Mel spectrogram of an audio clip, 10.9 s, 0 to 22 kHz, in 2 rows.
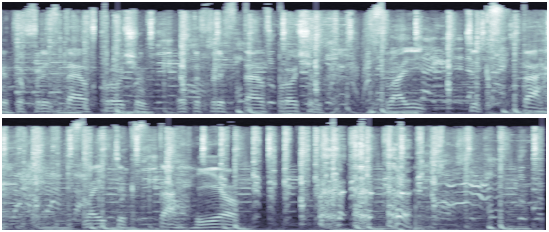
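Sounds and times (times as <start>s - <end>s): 
speech: 0.0s - 8.0s, 8.6s - 9.9s
strained raspy vocal noise: 0.0s - 10.4s
laughter: 3.1s - 7.2s
harsh coughing: 8.5s - 10.0s
throat clearing: 8.6s - 9.9s.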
